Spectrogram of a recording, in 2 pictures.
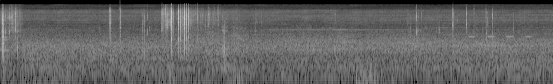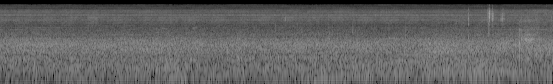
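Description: Steady outdoor background rumble, with a few brief cracks and scrapes of twigs and bark as a person climbs in a bare tree, a quick cluster of them about three and a half seconds in.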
